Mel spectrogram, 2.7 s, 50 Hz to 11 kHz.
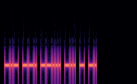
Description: Morse code, heard as a keyed tone, about 40 wpm, 700 Hz. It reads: KG7DTN
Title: USA Call Signs Repeated 2x 40wpm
